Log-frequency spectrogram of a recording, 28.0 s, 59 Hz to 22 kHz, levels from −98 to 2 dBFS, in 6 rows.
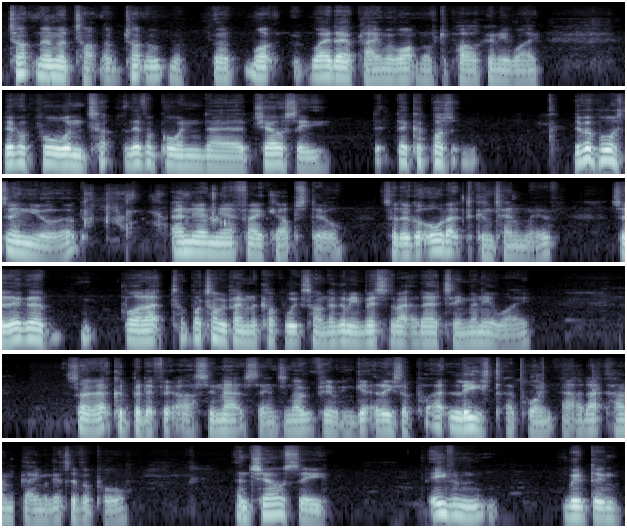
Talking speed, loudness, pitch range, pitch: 220 wpm, -24 LUFS, 105-125 Hz, 110 Hz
